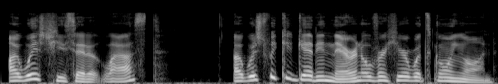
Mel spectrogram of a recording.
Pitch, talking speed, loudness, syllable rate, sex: 165 Hz, 215 wpm, -17 LUFS, 5.1 syllables/s, male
